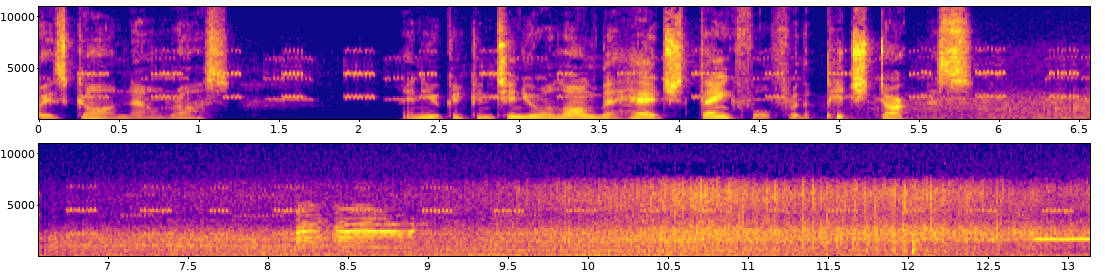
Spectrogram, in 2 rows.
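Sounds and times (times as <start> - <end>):
speech: 0.0 - 1.3, 2.2 - 6.4
car pulling up with engine rumbling: 4.8 - 13.1
high squeal: 5.4 - 10.0, 12.4 - 13.1.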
